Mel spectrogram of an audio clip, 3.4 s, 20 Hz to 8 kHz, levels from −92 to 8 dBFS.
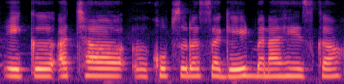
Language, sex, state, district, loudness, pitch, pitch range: Hindi, female, Madhya Pradesh, Bhopal, -15 LUFS, 220 Hz, 215-225 Hz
